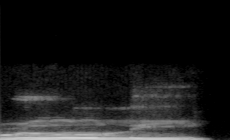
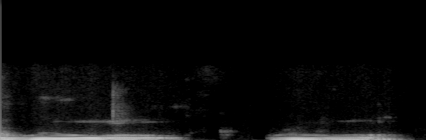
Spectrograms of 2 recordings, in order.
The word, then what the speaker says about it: rule: pronunciation of rule because you were saying ruly but the E is silent and in the second time you said it corrects the rule rule okay one sixteen illuminaries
